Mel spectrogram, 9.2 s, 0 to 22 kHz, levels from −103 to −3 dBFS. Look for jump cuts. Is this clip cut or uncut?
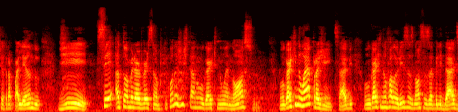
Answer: uncut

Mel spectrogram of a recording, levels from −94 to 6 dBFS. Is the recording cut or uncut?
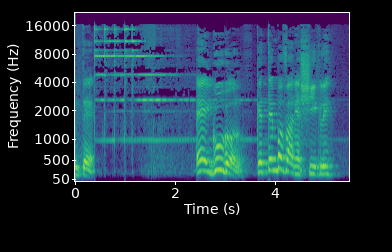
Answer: cut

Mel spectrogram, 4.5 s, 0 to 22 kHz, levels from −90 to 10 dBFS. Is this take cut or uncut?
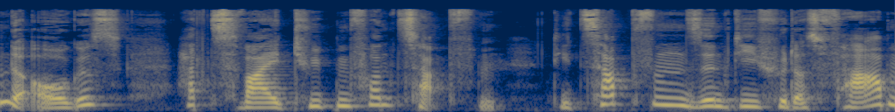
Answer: uncut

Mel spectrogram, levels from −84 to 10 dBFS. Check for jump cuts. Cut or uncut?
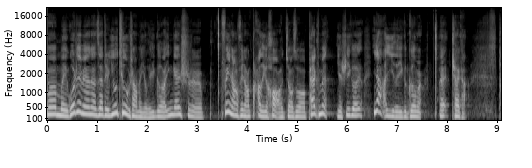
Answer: cut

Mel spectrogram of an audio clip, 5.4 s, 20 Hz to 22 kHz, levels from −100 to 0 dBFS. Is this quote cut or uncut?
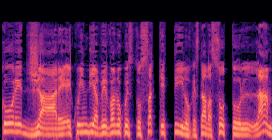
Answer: uncut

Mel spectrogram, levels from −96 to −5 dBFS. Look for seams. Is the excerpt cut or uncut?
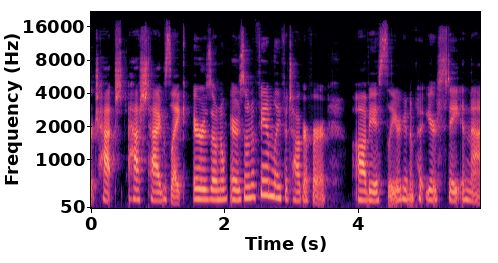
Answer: cut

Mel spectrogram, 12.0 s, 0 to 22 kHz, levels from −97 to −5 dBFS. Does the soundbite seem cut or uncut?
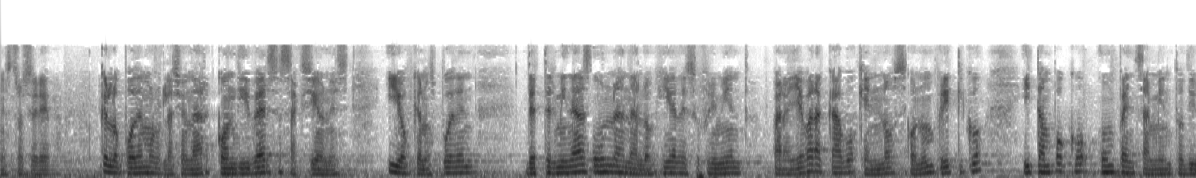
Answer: cut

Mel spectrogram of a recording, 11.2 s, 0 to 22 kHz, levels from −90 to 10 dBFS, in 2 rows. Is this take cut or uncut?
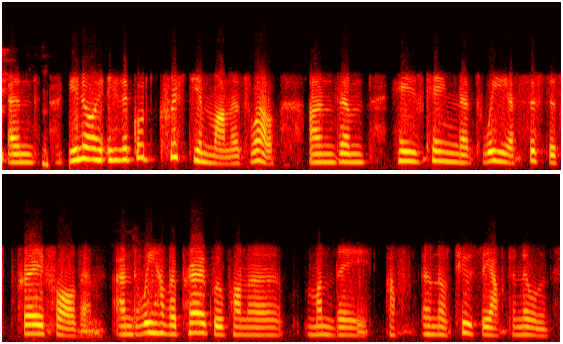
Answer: cut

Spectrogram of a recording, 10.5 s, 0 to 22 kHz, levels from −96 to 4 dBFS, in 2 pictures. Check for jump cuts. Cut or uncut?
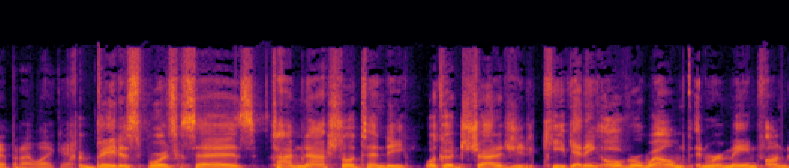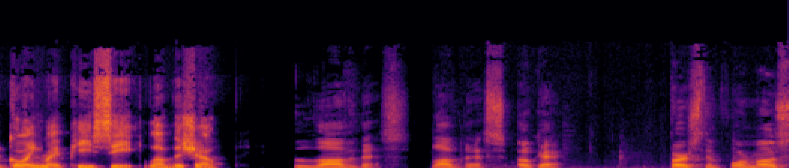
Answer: cut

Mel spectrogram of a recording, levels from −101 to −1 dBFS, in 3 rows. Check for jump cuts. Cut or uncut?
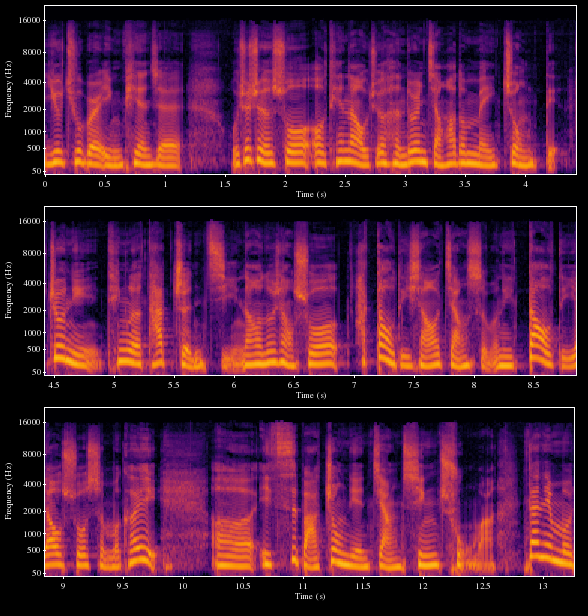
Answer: cut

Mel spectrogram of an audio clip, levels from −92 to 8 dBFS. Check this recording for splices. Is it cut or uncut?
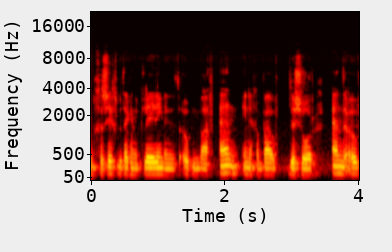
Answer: cut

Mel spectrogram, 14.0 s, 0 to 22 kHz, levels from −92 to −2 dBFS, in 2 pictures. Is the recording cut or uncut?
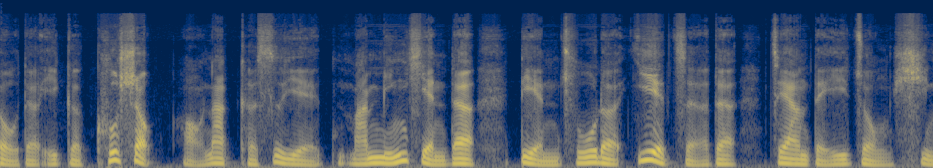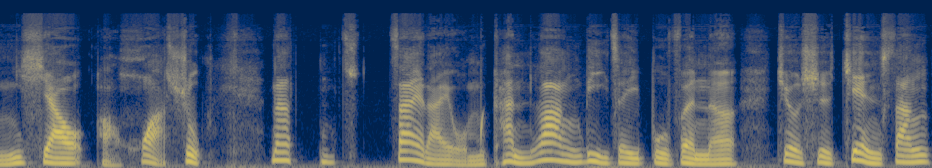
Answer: cut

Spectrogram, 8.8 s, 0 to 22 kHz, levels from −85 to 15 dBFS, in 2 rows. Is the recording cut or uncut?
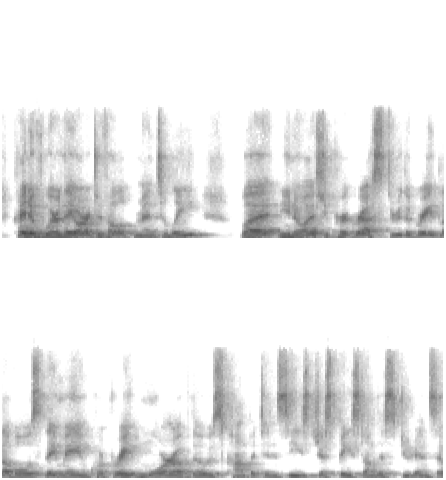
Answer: uncut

